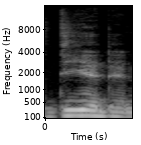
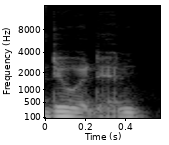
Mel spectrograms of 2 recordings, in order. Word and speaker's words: Diodin: It's Diodin, not Duadin.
